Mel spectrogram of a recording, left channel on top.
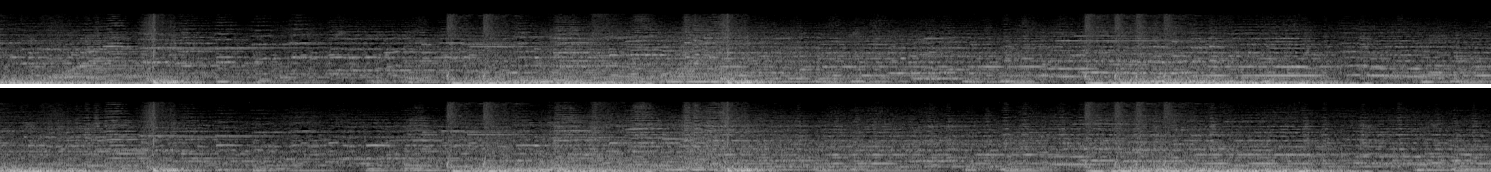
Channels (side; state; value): both; normal; correlation 0.63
